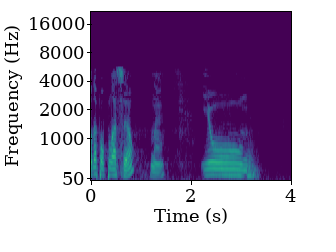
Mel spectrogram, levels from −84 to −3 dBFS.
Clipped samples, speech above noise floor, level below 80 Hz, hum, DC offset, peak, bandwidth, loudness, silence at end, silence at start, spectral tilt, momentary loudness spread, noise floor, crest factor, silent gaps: under 0.1%; 41 dB; -74 dBFS; none; under 0.1%; -22 dBFS; 5.8 kHz; -39 LUFS; 0.65 s; 0 s; -6 dB/octave; 16 LU; -78 dBFS; 18 dB; none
